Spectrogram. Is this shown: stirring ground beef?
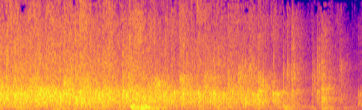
no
